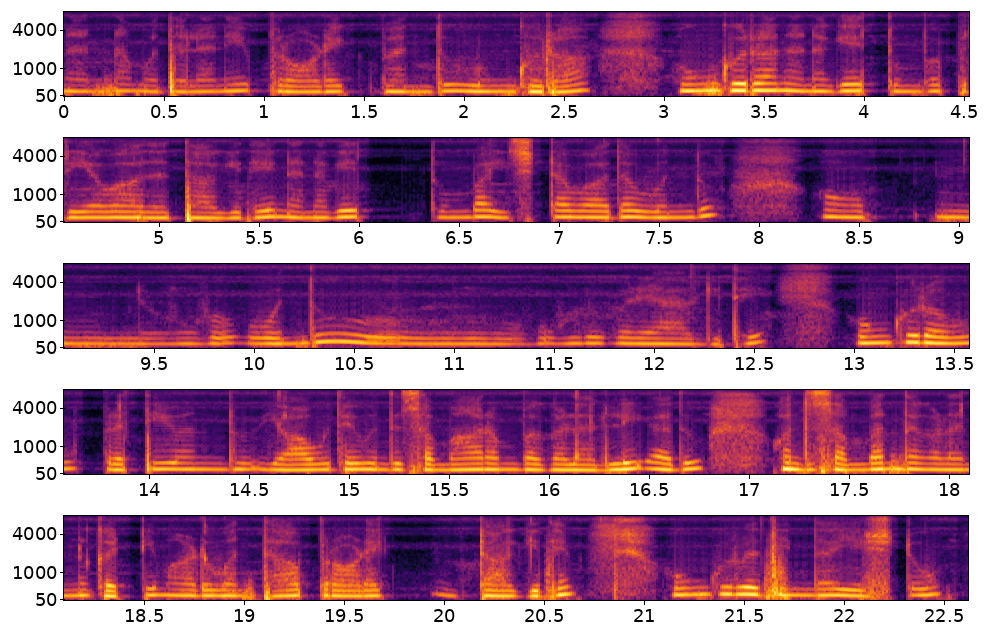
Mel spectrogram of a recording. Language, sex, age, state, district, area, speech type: Kannada, female, 45-60, Karnataka, Tumkur, rural, spontaneous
